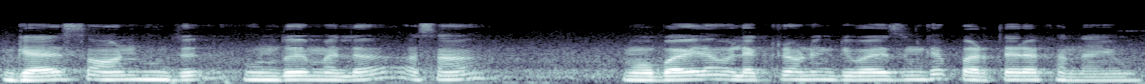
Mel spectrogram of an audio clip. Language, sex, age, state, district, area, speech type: Sindhi, male, 18-30, Gujarat, Surat, urban, spontaneous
